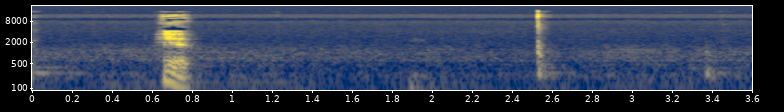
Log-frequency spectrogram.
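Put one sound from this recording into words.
A button on a power unit clicks as a finger presses it.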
